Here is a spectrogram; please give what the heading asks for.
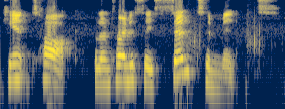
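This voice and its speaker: Slow-talking tired woman narrating a game. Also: medium pitch, fairly bright tone, poor audio. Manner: rambling, halting, trails off and restarts. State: tired, recovering from illness. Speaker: let's play host. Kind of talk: casual gameplay commentary.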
